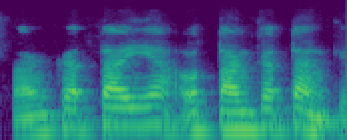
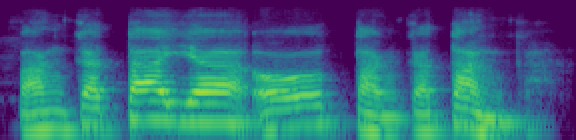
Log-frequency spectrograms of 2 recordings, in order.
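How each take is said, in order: First: Said in the usual way. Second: Pancataya o tancatanca said slowly, each syllable clear and a little louder; teacher spells out Pancataya o tancatanca slowly for the class to repeat; slow model pronunciation. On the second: Shown as a demonstration. Teacher modelling the Quechua names for students, slow and clear. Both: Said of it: "¿sí?".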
